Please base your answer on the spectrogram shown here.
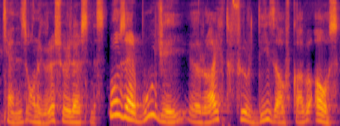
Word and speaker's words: Budget: Bakın budget yazılıyor ama budget şeklinde okunuyor. Sakın aynı budget şeklinde telaffuz etmeyin. Budget şeklinde telaffuz etmeniz gerekiyor.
